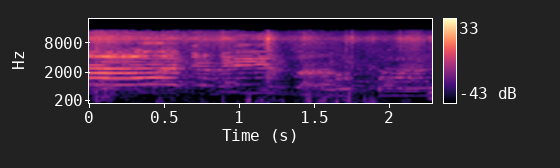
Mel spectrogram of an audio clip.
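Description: A high-pitched voice, like a child's, holds a long sung or called note for about a second, in two drawn-out parts, then fades into quieter background noise.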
